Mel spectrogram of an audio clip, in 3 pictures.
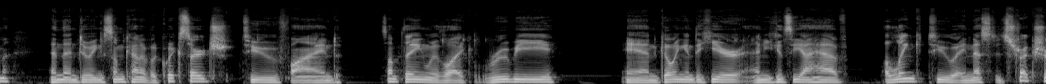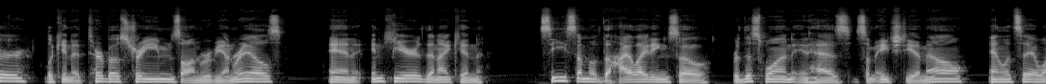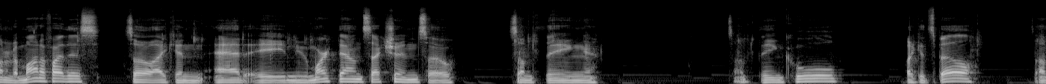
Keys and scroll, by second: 0.7-1.5 typing, 2.5 Up, 2.7 Page_Up, 4.1-5.1 typing, 5.7 Return, 7.1-8.0 typing, 10.1-10.8 typing, 13.4 j, 13.5 j, 14.3 shift+g, 15.5-17.8 typing, 20.2 k, 21.6 shift+o, 22.4 Return, 22.8 Up, 23.7 shift+3, 23.9 shift+3, 24.0 shift+3, 24.4 space, 25.6-28.4 typing, 29.5 ctrl+w, 30.2-31.3 typing.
